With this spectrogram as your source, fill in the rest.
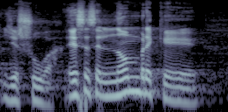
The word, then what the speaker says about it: Yeshua: Pero bueno, normalmente lo más común es que se le nombrara así Yeshua, no Yahshua, por cierto.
